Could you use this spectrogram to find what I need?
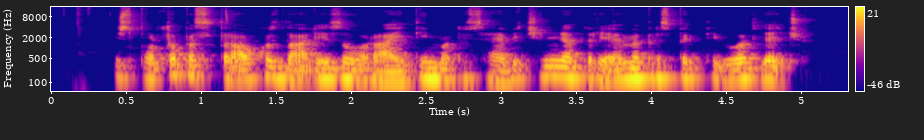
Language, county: Lithuanian, Kaunas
